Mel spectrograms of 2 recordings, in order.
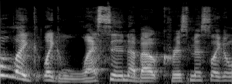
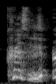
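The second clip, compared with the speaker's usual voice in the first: raised word, then a long, very loud throaty burst; Ben's cough; 5 semitones higher, 13 dB louder than usual. Acted. Imitating Ben's catchphrase, exaggerated coughing roar. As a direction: say it, then erupt in a hammed-up cough. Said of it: "like, coughs a little".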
